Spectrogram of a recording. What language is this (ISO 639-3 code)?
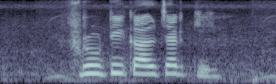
ben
